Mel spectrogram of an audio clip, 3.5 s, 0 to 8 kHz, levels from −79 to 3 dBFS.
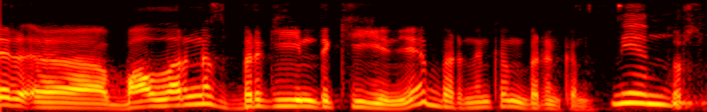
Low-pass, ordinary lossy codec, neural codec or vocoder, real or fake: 7.2 kHz; none; none; real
